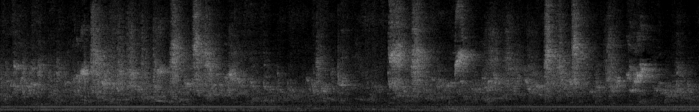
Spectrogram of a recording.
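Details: Budgerigars in a newly set up colony, a crowd of birds chattering at once with dense, scratchy high chirps and warbles in overlapping bursts, over a faint steady electrical hum.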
